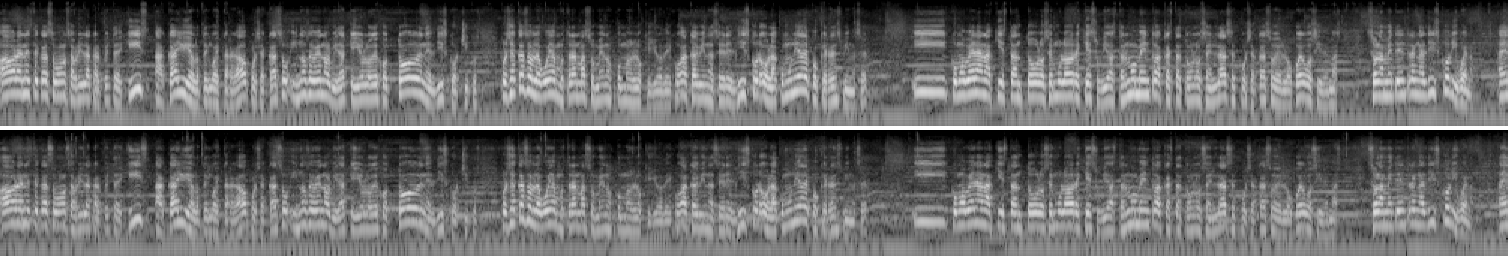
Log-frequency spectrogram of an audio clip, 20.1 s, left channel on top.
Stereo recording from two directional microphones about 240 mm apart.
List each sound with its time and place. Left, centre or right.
0.0 s speech: left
